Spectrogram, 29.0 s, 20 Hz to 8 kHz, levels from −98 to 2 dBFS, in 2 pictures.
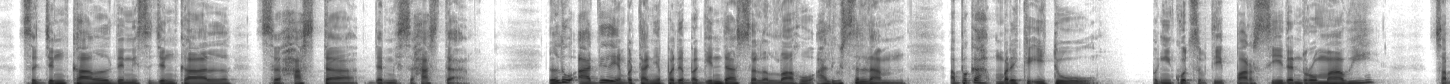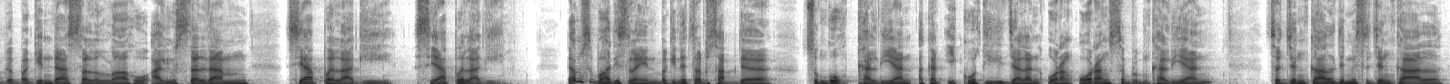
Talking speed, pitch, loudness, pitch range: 105 wpm, 120 Hz, -22 LUFS, 100-135 Hz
